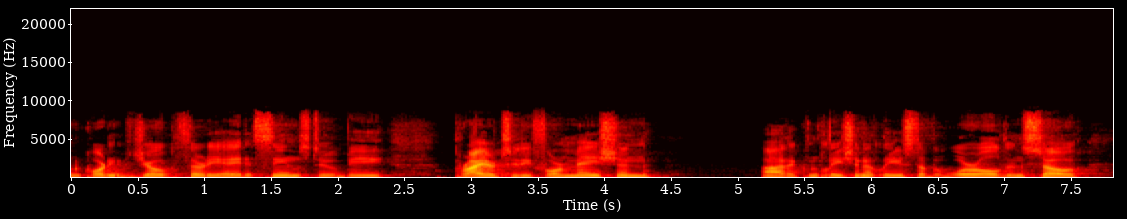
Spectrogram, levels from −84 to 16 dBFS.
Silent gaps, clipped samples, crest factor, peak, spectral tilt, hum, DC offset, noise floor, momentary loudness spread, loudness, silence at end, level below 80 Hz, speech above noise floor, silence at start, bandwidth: none; under 0.1%; 26 dB; -2 dBFS; -4 dB/octave; none; under 0.1%; -74 dBFS; 11 LU; -27 LUFS; 0.2 s; -58 dBFS; 47 dB; 0 s; 9.2 kHz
